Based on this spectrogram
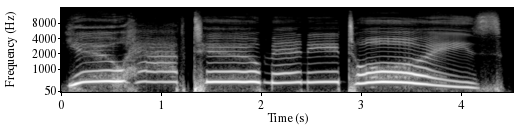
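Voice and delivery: high, loud, slow drawn-out wail; exasperated yell. A narrator's reading. Fed-up mom yells at son about his toys. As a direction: stretch it out in fed-up despair. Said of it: "she yelled".

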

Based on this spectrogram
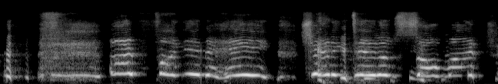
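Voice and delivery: high, slow sing-song wail through laughter; laughing mock wail. Real, not acted. Mock-hating Channing Tatum while laughing, sung high wail. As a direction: wail it half-singing, cracking up. Mock outrage at funny actor.

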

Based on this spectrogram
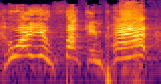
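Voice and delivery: loud, high shout at someone; furious shouting demand; shouted challenge. Acted. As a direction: yell it out in outrage. Opening shout at heckler.

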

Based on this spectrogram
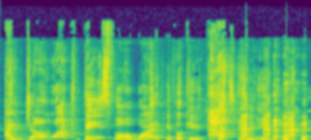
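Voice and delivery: a pretend Cordy, put out and indignant; mock annoyed Cordy. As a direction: play Cordy fed up with the question. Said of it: "and she's like".

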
